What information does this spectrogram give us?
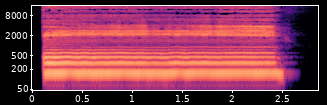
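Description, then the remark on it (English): A voice imitates the second of three different ambulance siren sounds as one flat, buzzy tone held steadily for about two and a half seconds, fairly loud and alone, with no rise or fall in pitch. “Ambulance sound two.”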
